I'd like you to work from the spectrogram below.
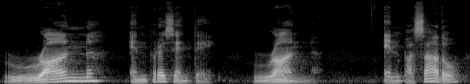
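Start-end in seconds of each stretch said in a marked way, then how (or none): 0.0-1.1 "Run" drawn out slowly as /rʌn/; slow clear run. Shown as a demonstration. Teacher modelling present tense for students, slow "Run". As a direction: stretch "Run" slowly so learners hear it. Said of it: "escucha la pronunciación muy atentamente".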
